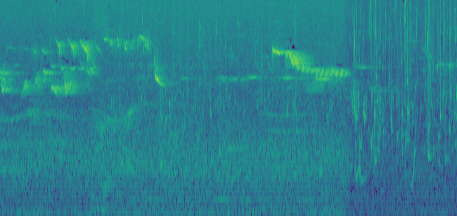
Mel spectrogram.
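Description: Songbirds chirping and trilling over a steady low background noise, then, about four seconds in, a shallow woodland stream trickling.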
